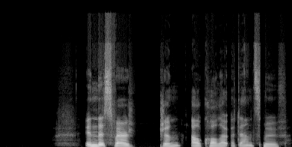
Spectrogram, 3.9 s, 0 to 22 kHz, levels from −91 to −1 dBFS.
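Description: In this speech clip, from 1.73 to 2.16 s the last sound smears into a short fading buzz, then about 340 ms of silence, before "I'll call out a" resumes intact. This is a call audio freeze, likely from delayed packets draining the jitter buffer, which adds a 410 ms gap without losing any audio.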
